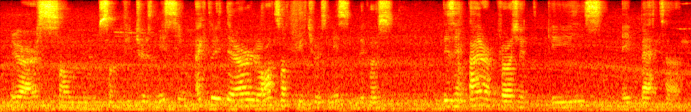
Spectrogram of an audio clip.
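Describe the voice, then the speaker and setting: Fairly slow speech with a Portuguese accent, over noticeable background noise. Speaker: game developer. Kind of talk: tutorial. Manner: halting.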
